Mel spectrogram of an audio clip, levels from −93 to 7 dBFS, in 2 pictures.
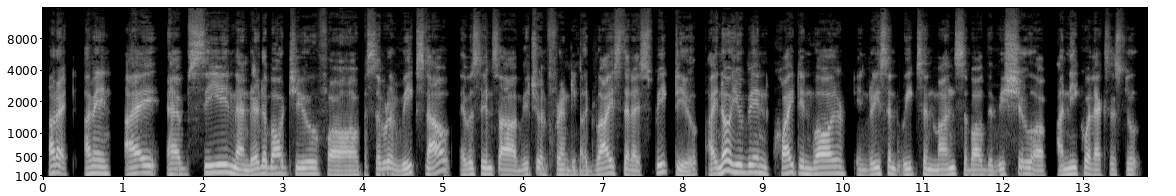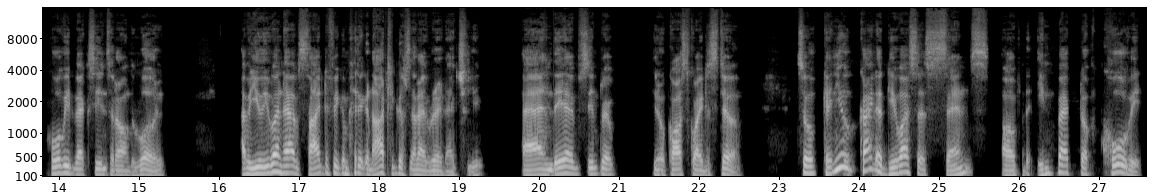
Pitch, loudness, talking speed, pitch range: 125 Hz, -23 LUFS, 195 wpm, 110-140 Hz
